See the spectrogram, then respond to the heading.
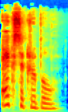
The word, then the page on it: execrable: British English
